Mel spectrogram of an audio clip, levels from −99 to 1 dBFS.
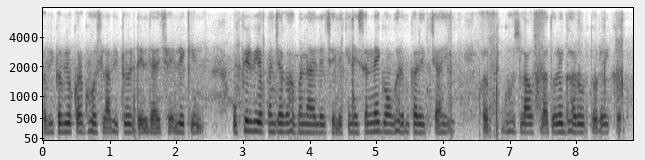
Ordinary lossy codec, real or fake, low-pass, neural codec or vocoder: Opus, 16 kbps; real; 7.2 kHz; none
